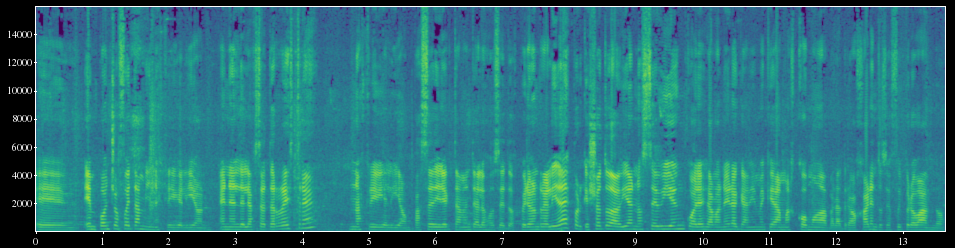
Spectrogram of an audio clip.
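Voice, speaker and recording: Noticeable background noise runs through the clip. The speaker uses ordinary pitch variation. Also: woman, medium pitch for a woman, moderate pace. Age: 30s. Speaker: illustrator and comic artist. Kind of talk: interview at live meetup. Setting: live meetup with audience.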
